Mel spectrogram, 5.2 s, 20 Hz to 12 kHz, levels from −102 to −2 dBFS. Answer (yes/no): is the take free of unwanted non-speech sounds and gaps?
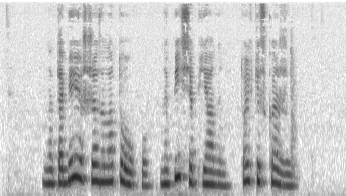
yes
